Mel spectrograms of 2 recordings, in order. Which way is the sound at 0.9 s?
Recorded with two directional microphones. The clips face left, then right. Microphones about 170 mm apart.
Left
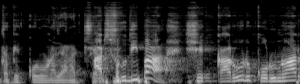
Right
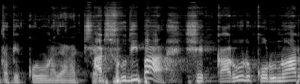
40° right (ahead or behind).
